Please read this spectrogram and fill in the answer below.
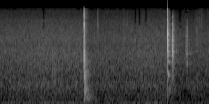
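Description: Two light clicks, the second a quick double, as a plastic spice shaker is handled and set back down on the table.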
